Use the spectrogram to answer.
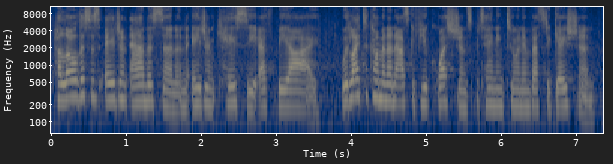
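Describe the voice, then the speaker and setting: An actress playing a composed female FBI agent in a video game, speaking calmly and observantly. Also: mid-range voice, brisk, few pauses, a little hiss or hum, close to an everyday voice. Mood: businesslike. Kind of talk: video game dialogue and inner monologue.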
